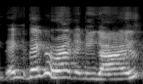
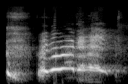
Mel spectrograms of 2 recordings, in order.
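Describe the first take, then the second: First: Mock outrage. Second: High, slow, laughing wail; cracking up over her own complaint; laughing squeal. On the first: Mock complaint to viewers. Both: Real, not acted.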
